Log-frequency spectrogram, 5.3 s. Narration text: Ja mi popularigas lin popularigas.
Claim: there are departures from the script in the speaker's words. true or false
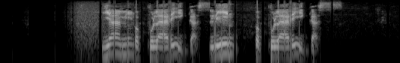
false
